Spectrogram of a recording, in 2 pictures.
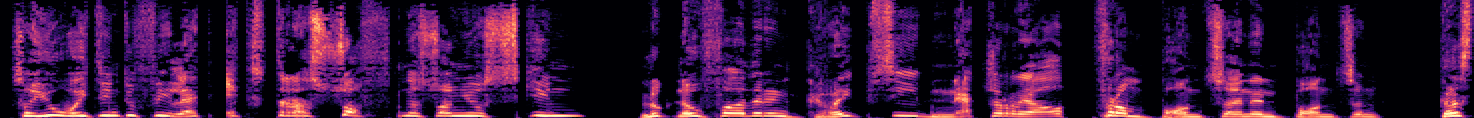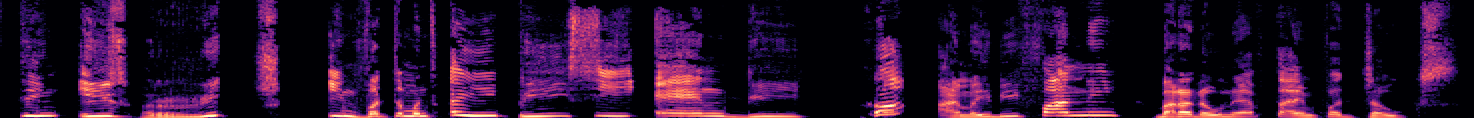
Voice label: English Conversational Cape Coloured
